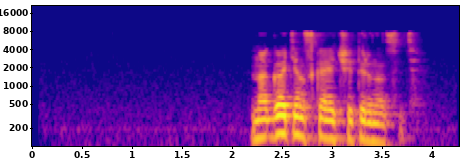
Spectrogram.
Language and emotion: Russian, neutral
